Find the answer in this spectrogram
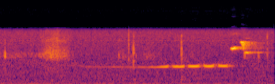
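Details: A wild Japanese bush warbler that returns every year sings loudly in early morning in an overgrown home garden in Miyamae Ward, Kawasaki, Kanagawa, Japan. A long, steady low whistle is followed by a quick higher flourish, over a hiss of background noise.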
